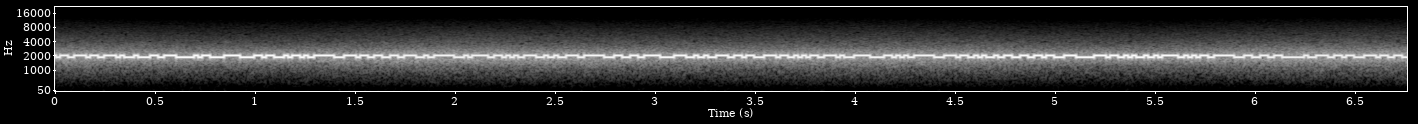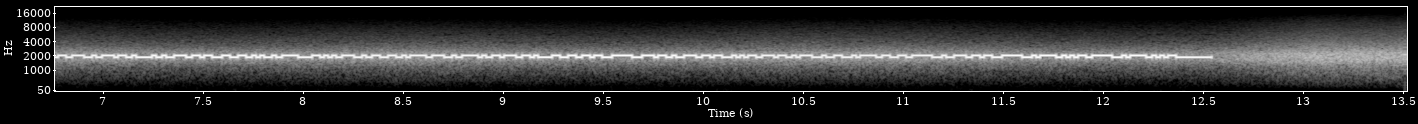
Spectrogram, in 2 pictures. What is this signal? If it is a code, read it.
RTTY (50 baud, 170 Hz shift), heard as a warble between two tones, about 1950 Hz centre, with radio static. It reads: … HUMBOLDT INTERNATIONAL SHORT FILM FESTIVAL IN KALIFORNIEN GILT ALS ZWEITALTESTES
